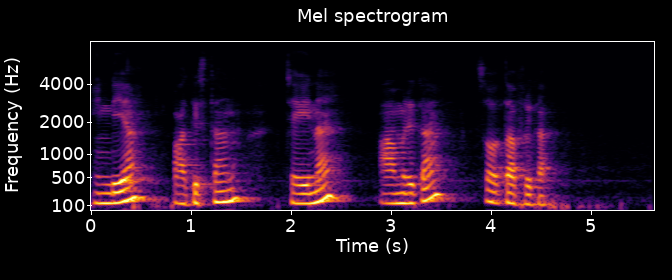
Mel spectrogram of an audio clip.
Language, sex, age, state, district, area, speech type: Telugu, male, 45-60, Andhra Pradesh, East Godavari, rural, spontaneous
